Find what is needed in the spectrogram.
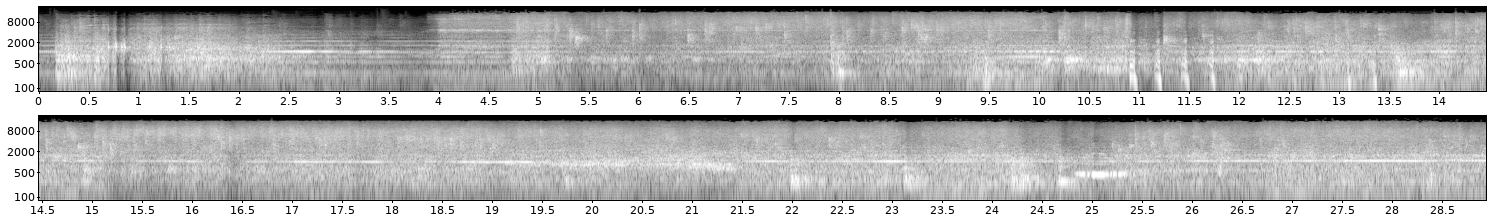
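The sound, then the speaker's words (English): A loud, steady rush of spraying water from a human car wash, a washing device for people, runs nearly the whole time, continuous, preceded by a few seconds of lower mechanical hum. “The human car wash.”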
